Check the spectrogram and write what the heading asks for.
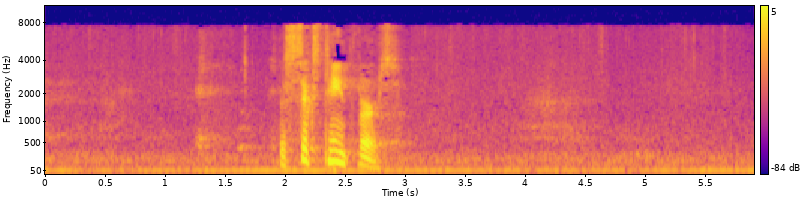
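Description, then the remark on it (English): A soft, steady rustle of many Bible pages being turned by an audience looking up Matthew chapter 10, faint and diffuse throughout, with a man's voice speaking briefly over it midway. “Love to hear those pages turn, by the way.”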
